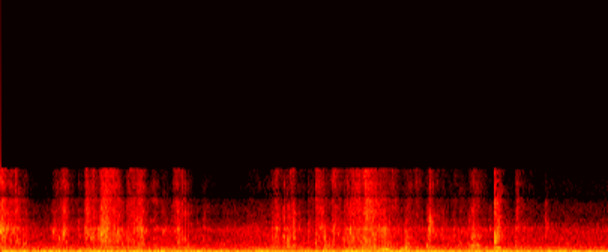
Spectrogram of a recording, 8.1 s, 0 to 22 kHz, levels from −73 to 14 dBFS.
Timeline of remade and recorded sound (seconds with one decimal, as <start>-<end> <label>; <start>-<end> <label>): 0.0-3.2 remade; 3.2-3.7 recorded; 3.7-6.6 remade; 6.6-8.1 recorded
